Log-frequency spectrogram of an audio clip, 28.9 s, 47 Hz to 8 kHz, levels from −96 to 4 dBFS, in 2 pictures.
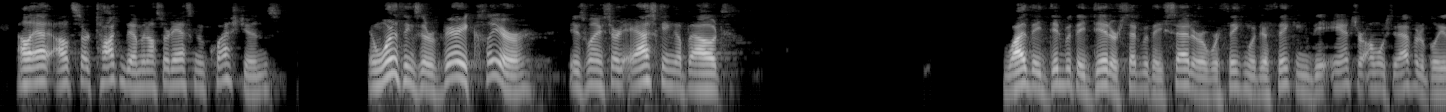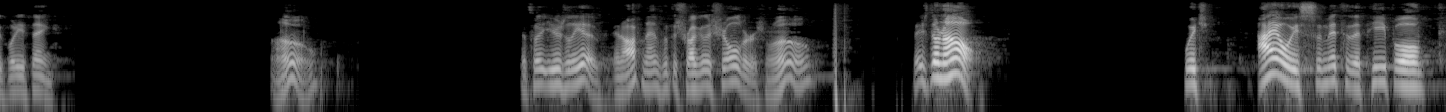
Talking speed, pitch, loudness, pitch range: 165 wpm, 155 Hz, -24 LUFS, 140-175 Hz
